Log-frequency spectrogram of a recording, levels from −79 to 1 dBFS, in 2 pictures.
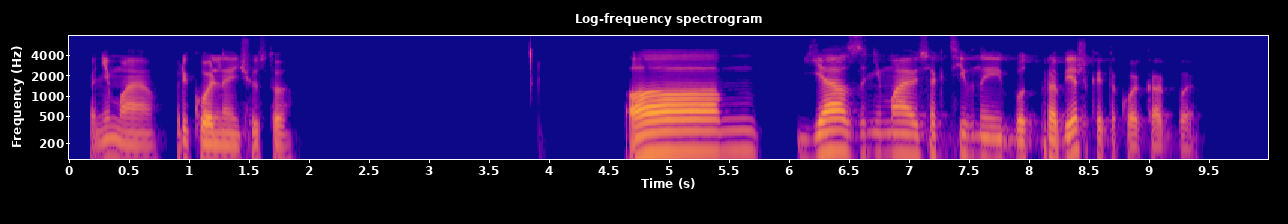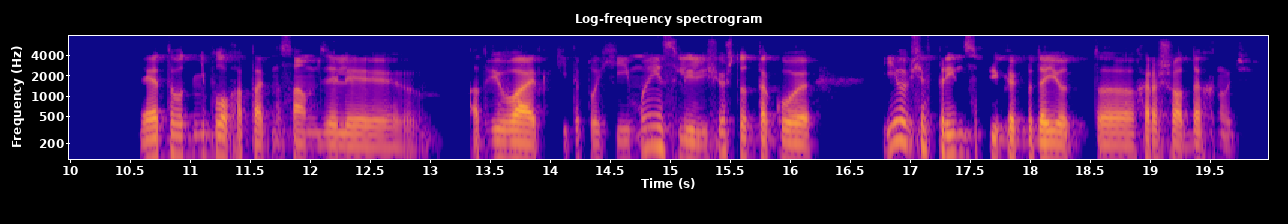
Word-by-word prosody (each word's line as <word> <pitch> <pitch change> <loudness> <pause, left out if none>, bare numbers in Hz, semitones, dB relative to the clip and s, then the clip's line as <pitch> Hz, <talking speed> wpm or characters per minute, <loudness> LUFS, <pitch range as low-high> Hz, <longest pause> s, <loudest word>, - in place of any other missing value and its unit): Понимаю, 95 -3 -5
прикольное 95 -3 -1
чувство. 95 0 -8 2.7
Ам, 150 +2 +6 0.3
я 140 +7 +4
занимаюсь 140 -1 -3
активной 125 -2 -7
вот 105 -1 -6
пробежкой - - -1
такой, - - -8
как - - -8
бы. - - -12 1.2
Это 115 +5 +1
вот 130 0 -5
неплохо 130 -2 -2
так, 95 0 -3
на 95 - -17
самом 95 -1 -3
деле, 90 -3 -3 0.5
отбивает 105 -2 +4
какие-то - - -19
плохие 105 +1 -11
мысли 160 -5 -5
или 100 -2 -1
еще 105 +10 -7
что-то 120 -4 -5
такое, 105 -3 +1 0.6
и 190 +8 -4
вообще, 205 -5 -1
в - - -14
принципе, 135 -2 -3
как 110 -2 -1
бы - - -5
дает, 100 -2 +3 0.2
э, 95 -1 0
хорошо - - 0
отдохнуть. - - -7
115 Hz, 110 wpm, -26 LUFS, 95-140 Hz, 2.7 s, Ам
